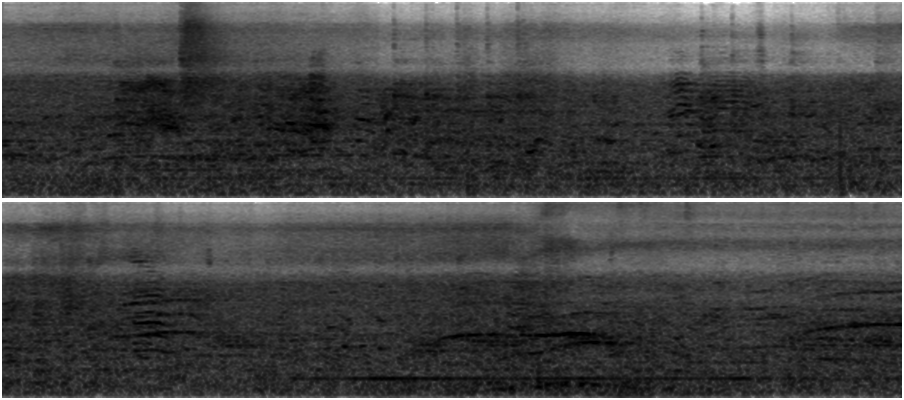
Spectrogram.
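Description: Children squeal and shout on the spinning ride nearby.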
